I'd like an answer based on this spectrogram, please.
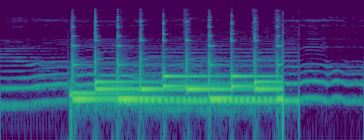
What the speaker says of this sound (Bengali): আমার ফোনটা ধরো প্লিজ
